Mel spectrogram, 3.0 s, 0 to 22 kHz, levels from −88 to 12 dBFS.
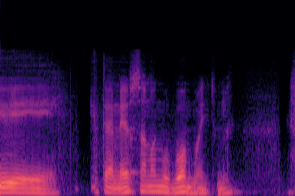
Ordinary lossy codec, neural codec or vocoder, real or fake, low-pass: none; codec, 16 kHz, 0.5 kbps, X-Codec, HuBERT features, trained on general audio; fake; none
